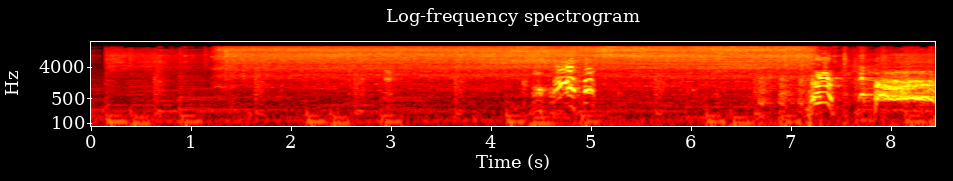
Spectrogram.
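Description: A large dog giving two short, yowling calls that bend up and down in pitch, about halfway through and again near the end, over a steady hiss and a background music beat. A louder, rougher burst follows right at the end.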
